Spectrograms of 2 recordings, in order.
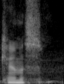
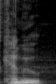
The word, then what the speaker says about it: Camus: I'm kind of enraged that you pronounced it like that. I mean, well, that's how it's fucking spelt, bro. – Yeah, but he's French, so it's pronounced Camus.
